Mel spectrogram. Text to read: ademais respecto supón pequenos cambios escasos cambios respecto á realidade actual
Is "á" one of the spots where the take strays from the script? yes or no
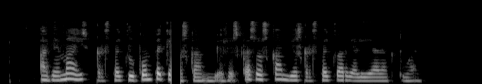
no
